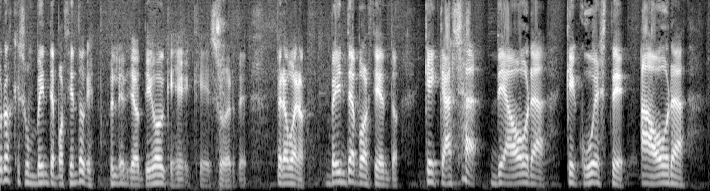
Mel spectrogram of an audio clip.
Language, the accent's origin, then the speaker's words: Spanish; Benidorm, Valencian Community, Spain; Yo soy de Benidorm y aquí siempre ha habido alemanes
